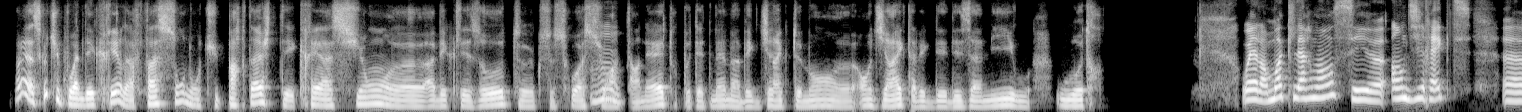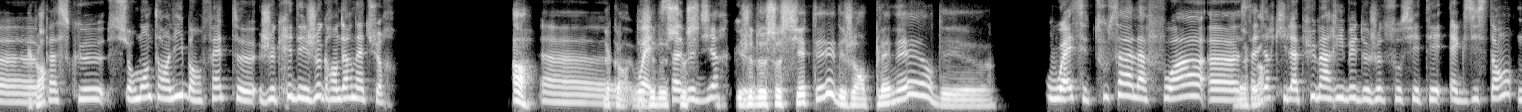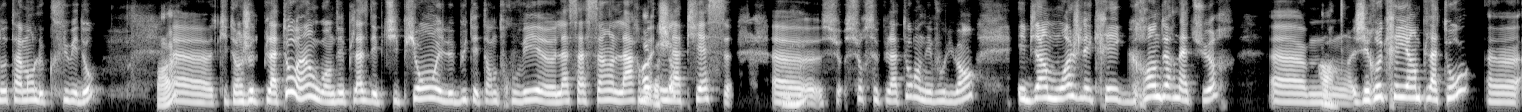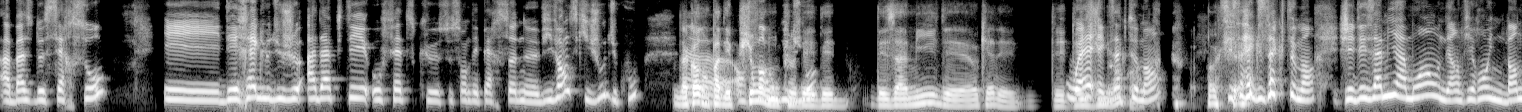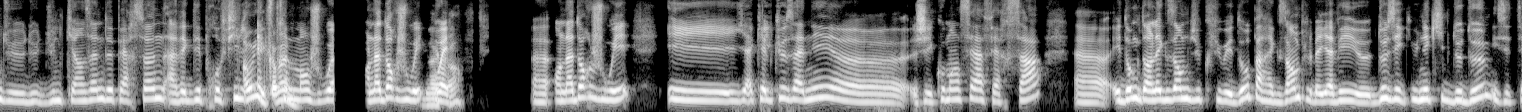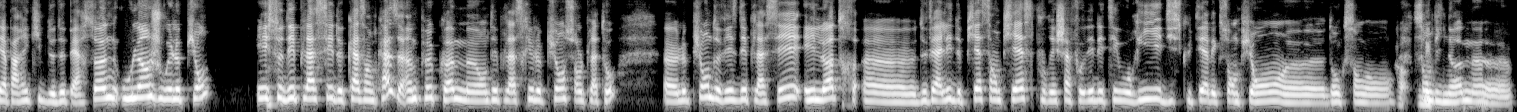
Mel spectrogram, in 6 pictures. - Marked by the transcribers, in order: stressed: "Ah"; drawn out: "Heu"; stressed: "Cluedo"; stressed: "grandeur"; laughing while speaking: "exactement"; chuckle; stressed: "extrêmement"; other background noise
- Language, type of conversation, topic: French, podcast, Comment partages-tu tes créations avec les autres ?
